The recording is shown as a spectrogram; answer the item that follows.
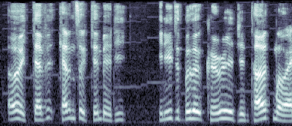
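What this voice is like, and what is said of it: Imitates other people's voices. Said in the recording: “that impression of us”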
